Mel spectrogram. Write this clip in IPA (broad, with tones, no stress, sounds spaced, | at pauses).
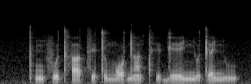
kʼ ũ˨ f ʊ˦ tʰ a˨ t͡s ɪ˨ t ʊ˨ m ɔ˨˦ d ã˦ tʰ ɪ˨ ɡ eː˦ ɲ ʊ˦ t ɛ˦ ɲ u˦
